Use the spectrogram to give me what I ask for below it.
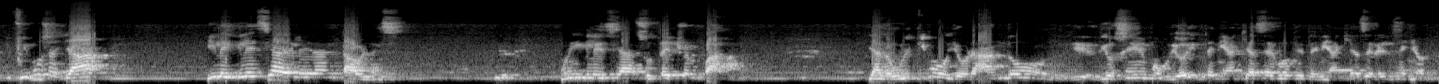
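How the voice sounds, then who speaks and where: A man pastor, preaching a sermon and telling stories, dropping to hushed asides and rising to loud preaching. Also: on the high side, normal speed, pauses often. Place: church hall. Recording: echoey hall with background noise.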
